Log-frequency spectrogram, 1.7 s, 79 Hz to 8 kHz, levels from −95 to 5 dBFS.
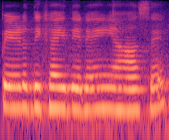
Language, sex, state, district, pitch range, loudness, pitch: Hindi, female, Chhattisgarh, Raigarh, 215-230 Hz, -15 LUFS, 225 Hz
